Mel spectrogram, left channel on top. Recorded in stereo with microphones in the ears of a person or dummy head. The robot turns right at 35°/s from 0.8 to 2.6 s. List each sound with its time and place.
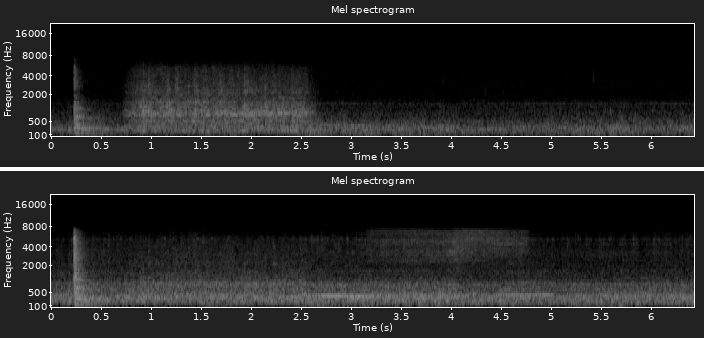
0.2 s a snare drum: 65° right (ahead or behind)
